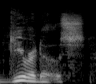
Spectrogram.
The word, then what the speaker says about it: Gyarados: Uh, apparently it's pronounced Gyarados, which I've never seen a gy go gear. Gear, but you know, whatever.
